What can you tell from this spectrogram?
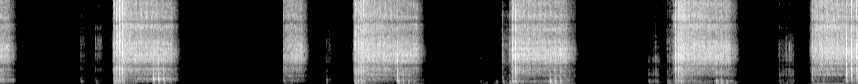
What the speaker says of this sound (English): You're gonna remove all the screws that we see on the black cover.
